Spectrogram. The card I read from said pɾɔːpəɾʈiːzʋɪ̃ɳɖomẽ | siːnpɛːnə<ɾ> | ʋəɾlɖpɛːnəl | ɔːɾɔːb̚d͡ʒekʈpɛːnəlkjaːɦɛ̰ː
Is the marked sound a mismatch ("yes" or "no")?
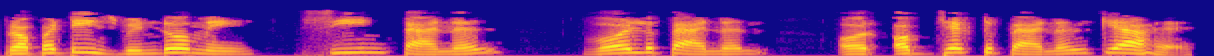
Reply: yes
